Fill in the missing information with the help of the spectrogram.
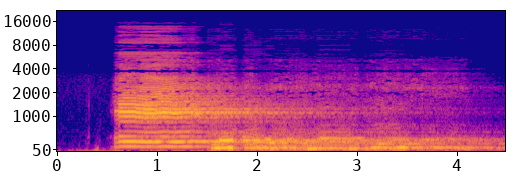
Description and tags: Dark Voice
Made with a recording of my cousian singing "We will, We will rock you!" Into the mic and edited with Audacity.
Horror, Unsettling, Spooky, Dark, Monster, Eerie, Scary, Jumpscare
